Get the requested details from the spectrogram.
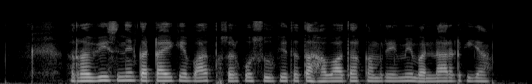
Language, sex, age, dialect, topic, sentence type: Hindi, male, 51-55, Kanauji Braj Bhasha, agriculture, statement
